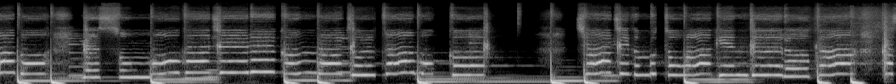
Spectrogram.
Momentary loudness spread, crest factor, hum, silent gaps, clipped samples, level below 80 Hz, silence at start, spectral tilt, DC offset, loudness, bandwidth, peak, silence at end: 4 LU; 12 dB; none; none; under 0.1%; -28 dBFS; 0 s; -4.5 dB/octave; under 0.1%; -19 LUFS; 19.5 kHz; -6 dBFS; 0 s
